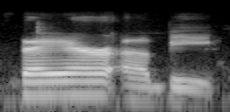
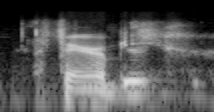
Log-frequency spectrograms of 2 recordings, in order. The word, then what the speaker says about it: Farabee: Oh, he pronounces his name Daniel Farabee. Farabee.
